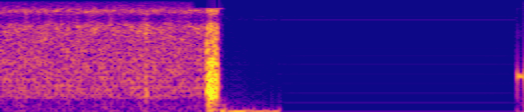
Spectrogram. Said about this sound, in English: I can hear you in there partially, but I'm just getting mostly static.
